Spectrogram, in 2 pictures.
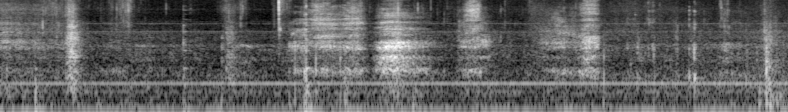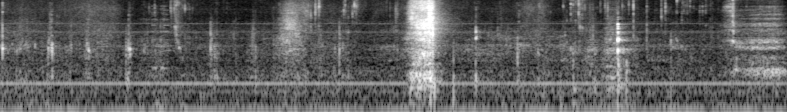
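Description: A person eating close to the microphone: soft chewing and wet mouth sounds of rice and smoked pork eaten by hand, with scattered small clicks and one louder sharp noise about twelve seconds in.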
